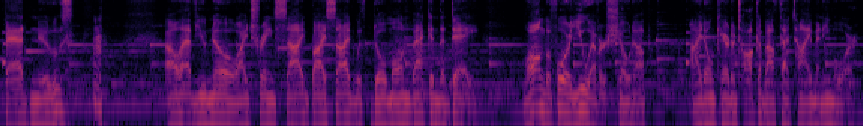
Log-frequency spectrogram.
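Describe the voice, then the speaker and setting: A man playing a proud, bitter wandering swordsman in a video game, speaking in a guarded, brooding, measured way. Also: on the low side, over music, natural voice. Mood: scornful, guarded.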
